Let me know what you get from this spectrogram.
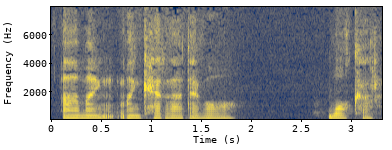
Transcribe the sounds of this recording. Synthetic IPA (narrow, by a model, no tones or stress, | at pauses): amanmʔankʰɛrðadɛvɔ | wɔkʰə̰r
